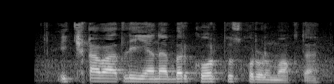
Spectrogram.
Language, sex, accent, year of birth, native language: Uzbek, male, Farg'ona, 2000, Uzbek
